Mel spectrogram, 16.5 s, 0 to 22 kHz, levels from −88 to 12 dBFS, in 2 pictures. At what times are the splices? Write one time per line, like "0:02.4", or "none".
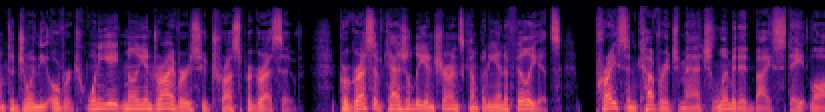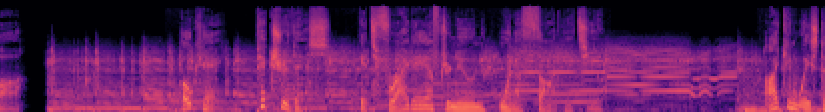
0:08.6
